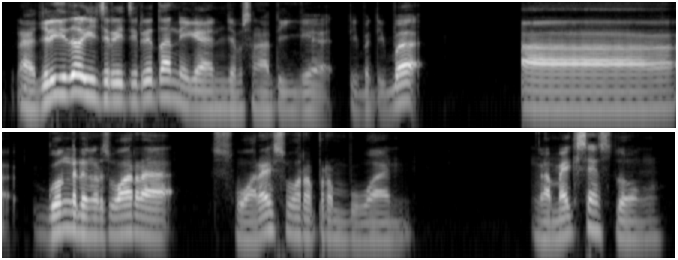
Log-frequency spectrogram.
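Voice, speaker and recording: A man's voice: mid-range voice, normal speed, no echo, clean studio sound. A man telling a horror story in a casual podcast chat.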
